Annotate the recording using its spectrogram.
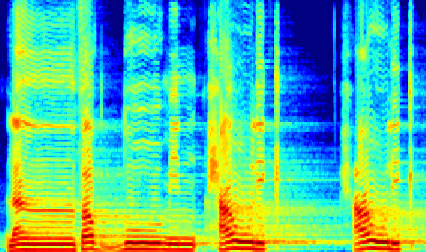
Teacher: Huruf kaf disukunkan atau dimatikan, kemudian diberikan hembusan tipis.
